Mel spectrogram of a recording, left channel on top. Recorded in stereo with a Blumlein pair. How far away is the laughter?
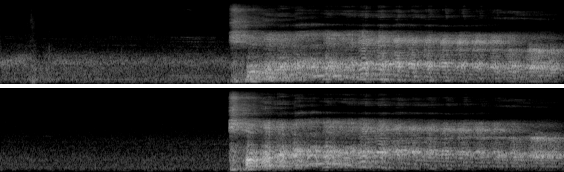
About 0.9 m.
